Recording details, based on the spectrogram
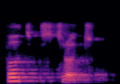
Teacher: La primera palabra se va a pronunciar con el fonema posterior medio cerrado labializado, mientras la segunda palabra se va a pronunciar con el posterior semiabierto no labializado.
